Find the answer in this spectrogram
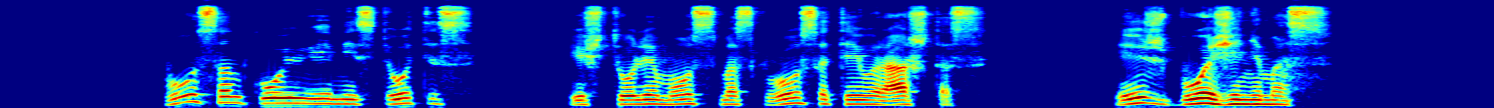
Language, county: Lithuanian, Marijampolė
